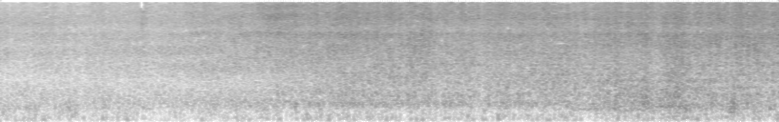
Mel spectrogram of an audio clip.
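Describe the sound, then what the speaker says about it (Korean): Sea waves roll and wash at Bogildo island, a continuous rushing surf with wind buffeting the microphone, swelling slightly louder toward the end. "이런 파도를 즐기고 싶은데 파도가 잠잠해버리면 허사거든요"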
